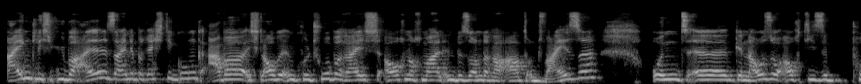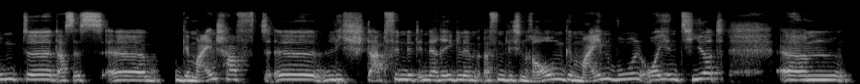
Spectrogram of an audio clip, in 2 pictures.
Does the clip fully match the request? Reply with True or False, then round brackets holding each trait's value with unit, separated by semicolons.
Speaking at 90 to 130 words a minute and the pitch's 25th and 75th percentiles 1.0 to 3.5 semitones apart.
True (125 wpm; 2.5 semitones)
